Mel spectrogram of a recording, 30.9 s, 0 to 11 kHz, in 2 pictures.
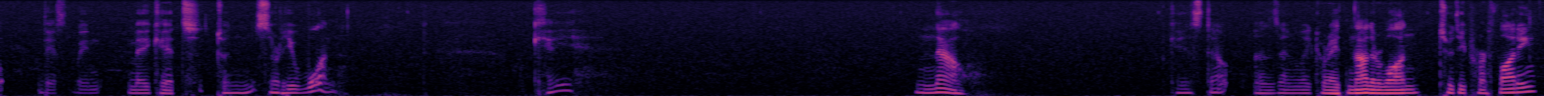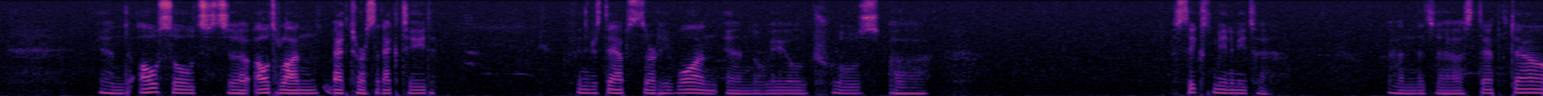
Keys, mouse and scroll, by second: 2.7 click, 7.5 click, 14.2 click, 22.6 click.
